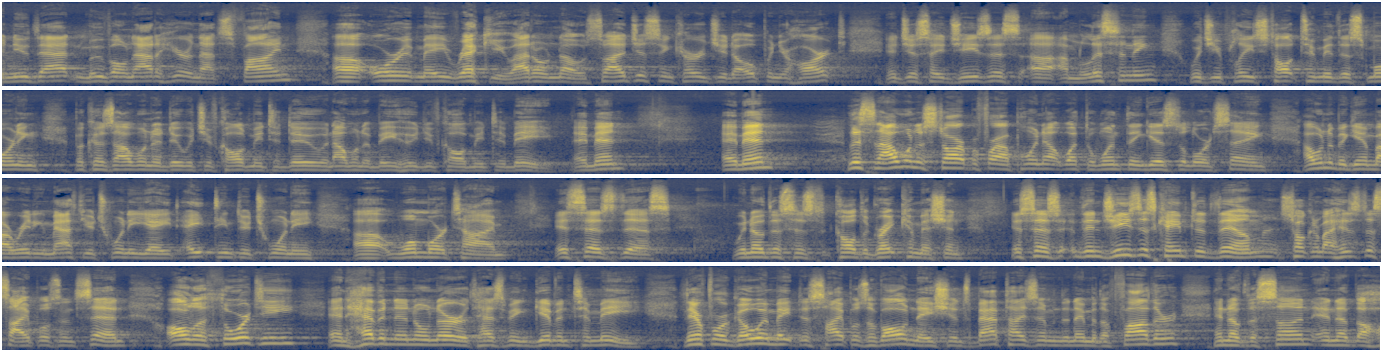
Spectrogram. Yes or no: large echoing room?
yes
